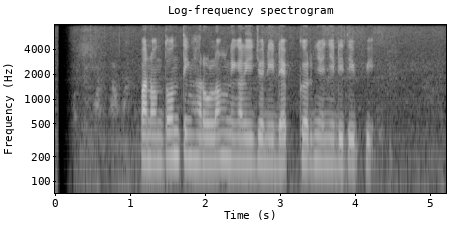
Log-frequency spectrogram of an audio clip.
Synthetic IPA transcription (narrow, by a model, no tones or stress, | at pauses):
panɔnt̪ɔnt̪iŋɦaɾuləŋniŋalid͡ʒɔnidɛp̚kɨrɲaɲidit̪ipi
